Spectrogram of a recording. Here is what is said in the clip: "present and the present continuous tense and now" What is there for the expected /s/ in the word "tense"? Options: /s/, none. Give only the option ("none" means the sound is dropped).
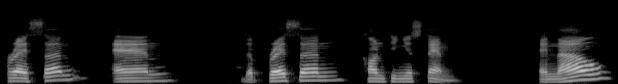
none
